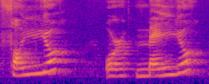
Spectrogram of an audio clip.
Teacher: The lambda itself is a palatal consonant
